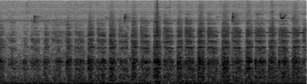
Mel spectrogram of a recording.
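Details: Great Pyrenees farm guardian dog riding in a Kubota utility vehicle, panting in quick, fairly steady breaths, about three per second, over a constant engine hum.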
